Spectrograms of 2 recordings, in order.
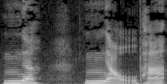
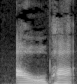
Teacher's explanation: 用个鼻音声母读个牛字 · Shown in: first take · ，牛扒，咁就唔好就咁读牛扒。如果牛扒嘅话呢，又系啲气呢直接喺个喉咙嗰度出嚟。而个牛字呢嘅声母呢度冇打错嘅。倒转个 A 加个 U 呢就系欧咁嘅音，但系佢话系第四声，所以我哋又试一次调声啦。欧欧欧欧欧欧欧，第四声呢就系牛咁嘅音啦吓，但系咧呢个牛字就写唔到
